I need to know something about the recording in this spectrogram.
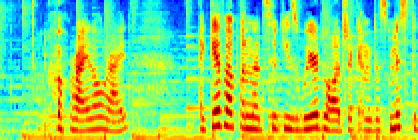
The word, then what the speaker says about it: Natsuki: Your pronunciations are, but if I'm right, the U in Natsuki is kind of silent. It's more like Natsuki. Natsuki.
